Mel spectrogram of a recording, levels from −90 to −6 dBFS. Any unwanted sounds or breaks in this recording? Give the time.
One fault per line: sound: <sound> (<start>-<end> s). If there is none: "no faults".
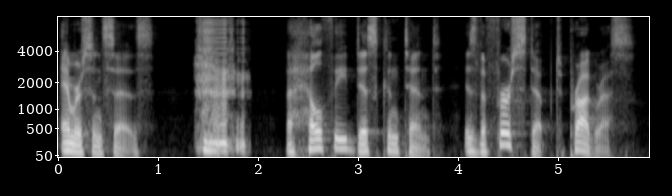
sound: laugh (1.4-1.9 s)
